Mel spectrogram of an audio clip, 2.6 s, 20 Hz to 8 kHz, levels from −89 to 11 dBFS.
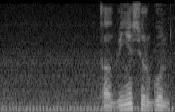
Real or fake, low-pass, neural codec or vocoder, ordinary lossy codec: real; 7.2 kHz; none; Opus, 64 kbps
